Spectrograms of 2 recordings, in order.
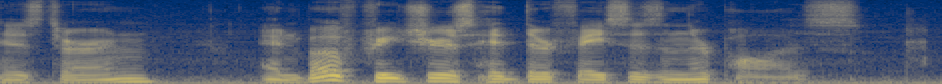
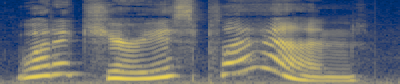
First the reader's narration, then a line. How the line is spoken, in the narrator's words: exclaimed Alice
